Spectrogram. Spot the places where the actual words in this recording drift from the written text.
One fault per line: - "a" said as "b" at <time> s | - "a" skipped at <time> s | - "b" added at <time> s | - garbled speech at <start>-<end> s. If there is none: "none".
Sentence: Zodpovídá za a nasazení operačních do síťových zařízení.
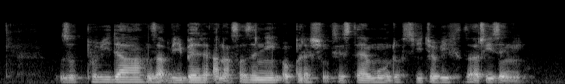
- "výběr" added at 1.6 s
- "systémů" added at 3.4 s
